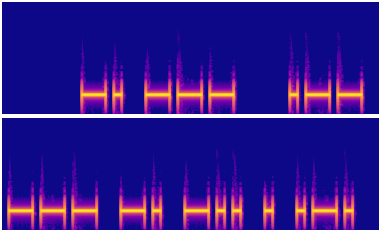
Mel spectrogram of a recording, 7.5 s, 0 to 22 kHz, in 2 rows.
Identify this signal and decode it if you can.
Morse code, heard as a keyed tone, about 15 wpm, 700 Hz. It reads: NO WONDER
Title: Sentences from Top 1000 Words - Review Part 3 - 15wpm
